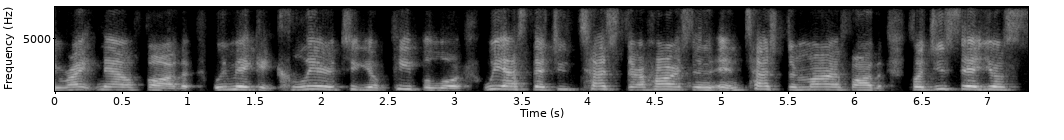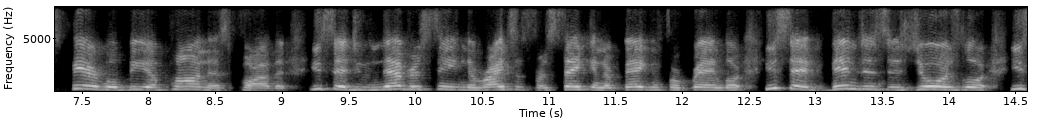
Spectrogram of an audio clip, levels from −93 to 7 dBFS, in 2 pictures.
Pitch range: 215-260 Hz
